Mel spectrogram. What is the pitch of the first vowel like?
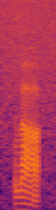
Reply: low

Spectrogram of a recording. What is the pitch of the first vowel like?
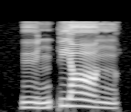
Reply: rising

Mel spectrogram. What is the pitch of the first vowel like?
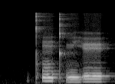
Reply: high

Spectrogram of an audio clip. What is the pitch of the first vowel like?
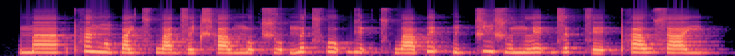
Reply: high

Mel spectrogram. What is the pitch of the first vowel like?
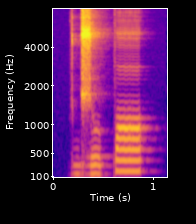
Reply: low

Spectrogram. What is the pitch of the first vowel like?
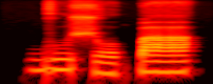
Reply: high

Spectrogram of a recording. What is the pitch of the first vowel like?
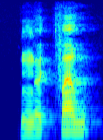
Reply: low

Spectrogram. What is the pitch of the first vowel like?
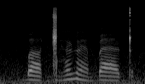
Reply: low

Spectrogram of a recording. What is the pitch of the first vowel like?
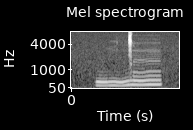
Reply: low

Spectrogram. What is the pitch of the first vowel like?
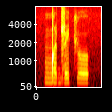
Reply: low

